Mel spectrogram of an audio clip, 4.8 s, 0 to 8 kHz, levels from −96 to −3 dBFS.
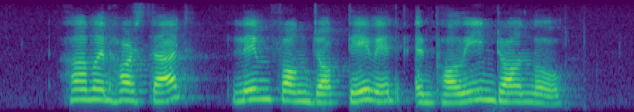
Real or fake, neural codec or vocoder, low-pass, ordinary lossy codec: real; none; 7.2 kHz; AAC, 32 kbps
